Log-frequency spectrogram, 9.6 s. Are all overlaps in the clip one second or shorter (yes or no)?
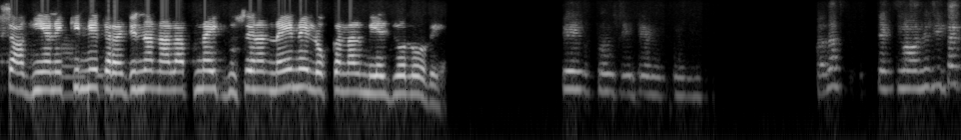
yes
